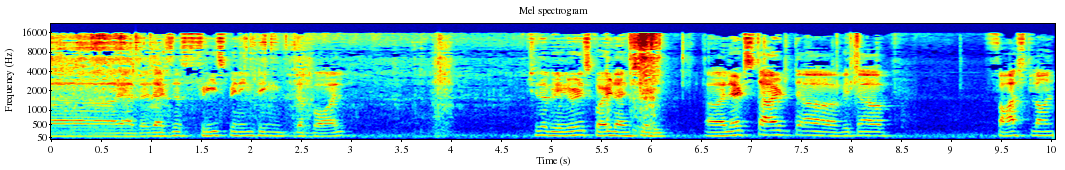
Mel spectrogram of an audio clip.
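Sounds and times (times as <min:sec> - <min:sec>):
spinning top whirring: 0:00.0 - 0:06.2
spinning top scraping: 0:00.0 - 0:06.4.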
